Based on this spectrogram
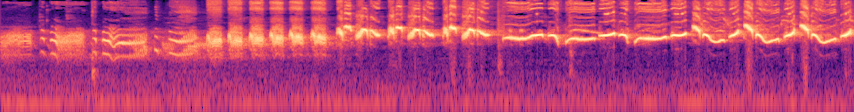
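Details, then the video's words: Clear wambi song starting with buzzy rapid notes, then a long chain of loud warbled whistles that swoop up and down, quickly repeated. "Kicau Burung Wambi Jernih"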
